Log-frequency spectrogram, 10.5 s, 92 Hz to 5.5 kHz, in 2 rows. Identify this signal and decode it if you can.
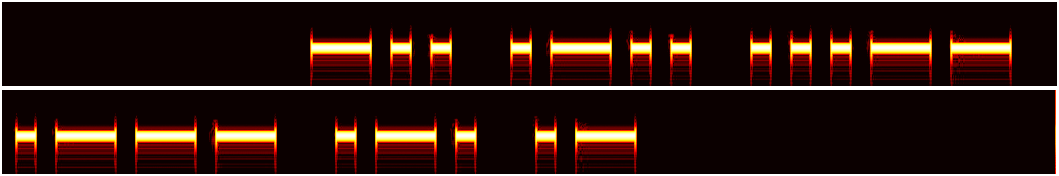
Morse code, heard as a keyed tone, about 12 wpm, 600 Hz. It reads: DL3JRA
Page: 2 ekstra ordmellemrum mellem kaldesignalerne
